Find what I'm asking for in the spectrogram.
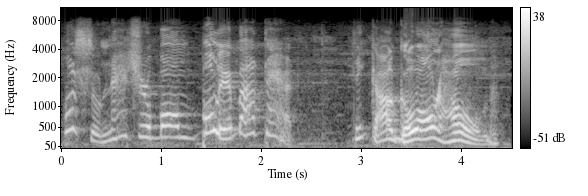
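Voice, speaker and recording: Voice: medium pitch, sing-song, unhurried, husky, dull audio, faint music behind. An actor voicing a mild-mannered male possum in folksy swamp dialect with mangled grammar, in a live radio play. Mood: exasperated.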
